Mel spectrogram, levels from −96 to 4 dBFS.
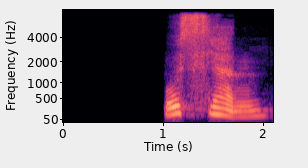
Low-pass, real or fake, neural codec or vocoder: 7.2 kHz; real; none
